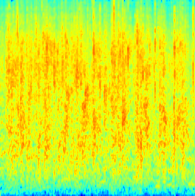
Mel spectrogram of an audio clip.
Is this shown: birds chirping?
no

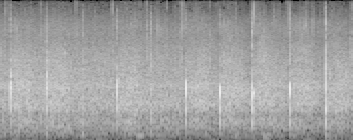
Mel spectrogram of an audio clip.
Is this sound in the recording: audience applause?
yes

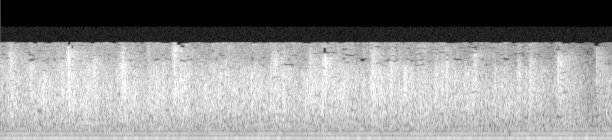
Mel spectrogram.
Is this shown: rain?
no

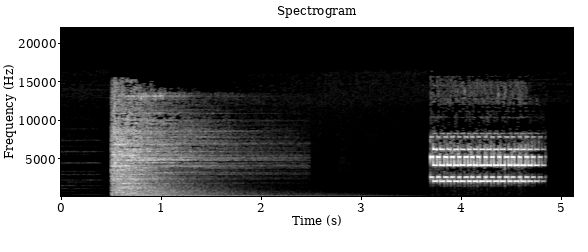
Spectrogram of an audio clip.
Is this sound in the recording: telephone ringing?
yes

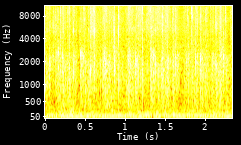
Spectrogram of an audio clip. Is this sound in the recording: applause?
yes

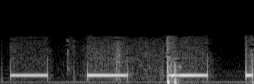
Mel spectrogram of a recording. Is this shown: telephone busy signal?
yes

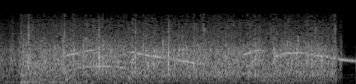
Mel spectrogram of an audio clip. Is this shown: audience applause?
yes

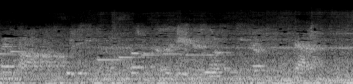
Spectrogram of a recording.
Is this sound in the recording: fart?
no

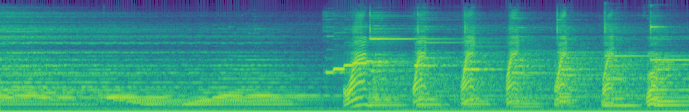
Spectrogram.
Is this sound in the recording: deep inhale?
no

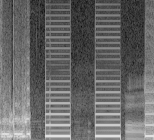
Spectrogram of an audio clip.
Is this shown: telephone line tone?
yes

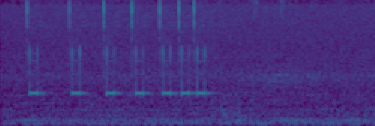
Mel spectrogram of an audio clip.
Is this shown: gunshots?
no

